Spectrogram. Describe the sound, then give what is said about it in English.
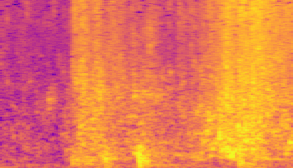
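Water splashes and sloshes in two loud, surging bursts as a person is immersed and lifted out again during a water baptism, with no voices. “I baptize you in the name of the Father, and the Son, and the Holy Spirit.”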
